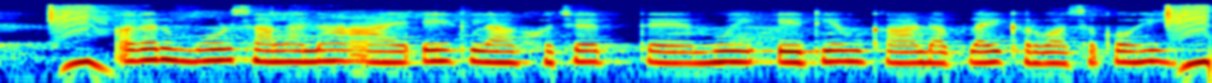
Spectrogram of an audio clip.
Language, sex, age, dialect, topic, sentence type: Magahi, female, 18-24, Northeastern/Surjapuri, banking, question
